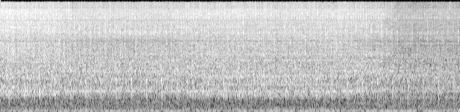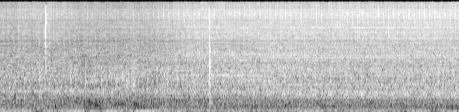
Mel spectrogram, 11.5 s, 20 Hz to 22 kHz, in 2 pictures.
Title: 2017 3.5 ecoboost knocking sound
